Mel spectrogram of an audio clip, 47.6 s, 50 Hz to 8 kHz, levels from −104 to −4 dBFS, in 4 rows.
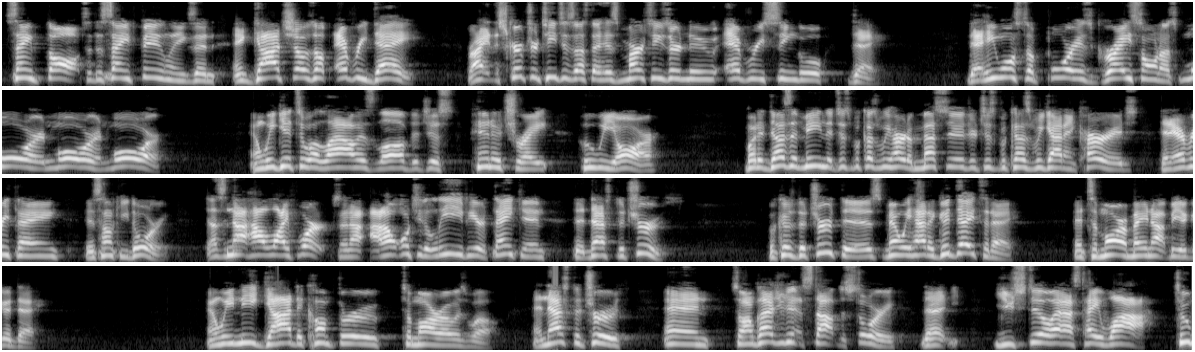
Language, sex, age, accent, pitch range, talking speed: English, male, 40-59, American, 200-245 Hz, 180 wpm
